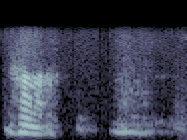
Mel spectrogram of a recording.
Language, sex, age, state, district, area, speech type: Sanskrit, female, 60+, Karnataka, Mysore, urban, conversation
